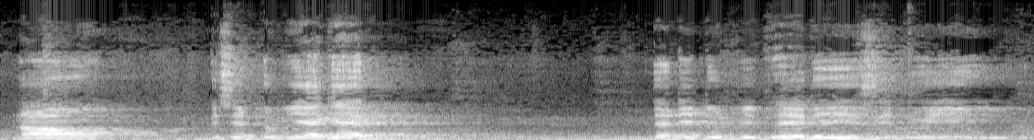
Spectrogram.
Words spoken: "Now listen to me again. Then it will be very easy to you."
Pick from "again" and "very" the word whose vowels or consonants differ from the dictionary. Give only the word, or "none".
very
